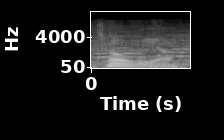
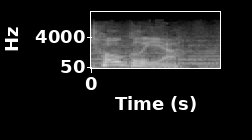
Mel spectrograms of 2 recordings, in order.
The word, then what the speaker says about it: Toglia: Yeah, I believe Tolia. – Toglia. So the G is silent there. – Yeah. – Interesting. Kind of wish the G wasn't silent there. Kind of like Toglia.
